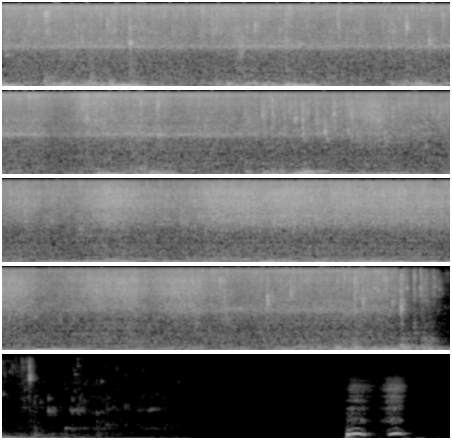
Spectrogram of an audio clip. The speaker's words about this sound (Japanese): 念入りにできたかな。そしたら流しますね。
